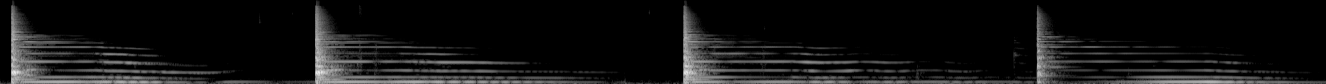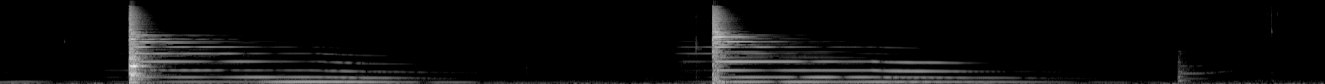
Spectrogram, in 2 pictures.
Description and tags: Bell Water Doppler
Hit a pot and put it in water, tone is shifting
ping, swipe, bong, bell-set, water, impact, bell-tone, tone, shift, hit, dong, bell, ding, ring, doppler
